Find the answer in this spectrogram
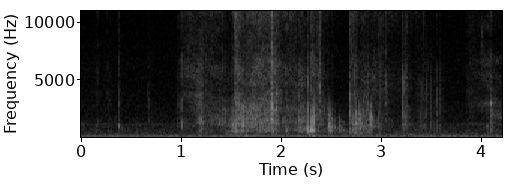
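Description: Pages of a picture book being turned by hand: a few short, faint paper rustles and flicks in the middle.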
